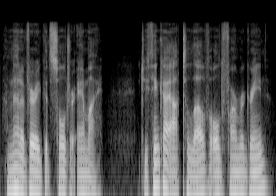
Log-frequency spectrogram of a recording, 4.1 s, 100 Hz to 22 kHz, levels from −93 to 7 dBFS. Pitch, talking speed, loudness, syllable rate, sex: 95 Hz, 260 wpm, -19 LUFS, 6.6 syllables/s, male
